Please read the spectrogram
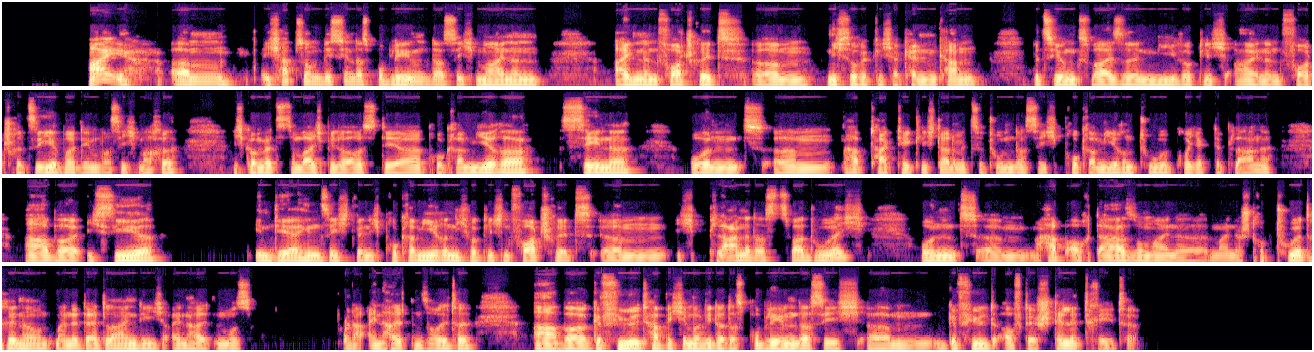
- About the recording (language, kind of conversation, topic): German, advice, Wie kann ich Fortschritte bei gesunden Gewohnheiten besser erkennen?
- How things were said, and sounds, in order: none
